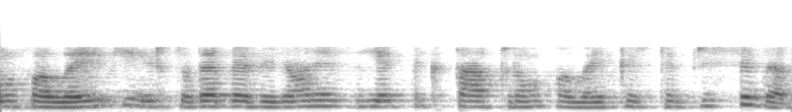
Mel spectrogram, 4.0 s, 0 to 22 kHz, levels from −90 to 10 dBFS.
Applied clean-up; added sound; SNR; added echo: neural mask model DeepFilterNet 3.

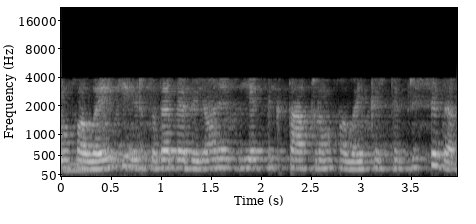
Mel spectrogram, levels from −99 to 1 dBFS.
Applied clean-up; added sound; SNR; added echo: none; Brass instrument; 17 dB; reverberation time 1.8 s.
